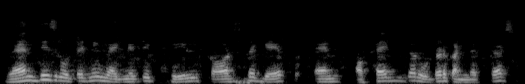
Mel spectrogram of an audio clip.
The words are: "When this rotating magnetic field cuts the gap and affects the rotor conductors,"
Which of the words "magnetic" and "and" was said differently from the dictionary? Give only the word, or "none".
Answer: none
